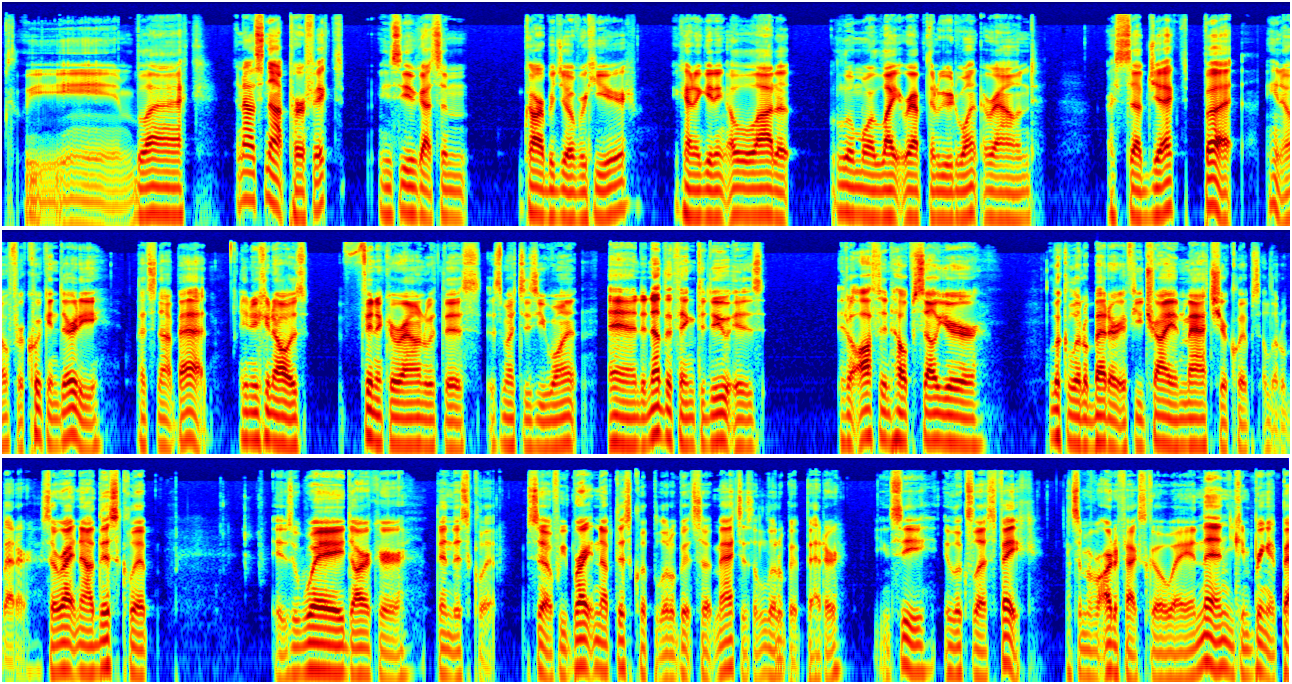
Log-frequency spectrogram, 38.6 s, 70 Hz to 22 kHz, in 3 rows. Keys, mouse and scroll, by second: 5.4 click, 10.8 click, 12.0 scroll down 1, 12.3 middle click, 13.1 click, 16.8 click, 20.9 click, 27.9 shift+Num_Lock, 28.1 shift+h, 29.3 click, 30.5 shift+h, 31.1 click, 32.7 click, 37.7 click.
